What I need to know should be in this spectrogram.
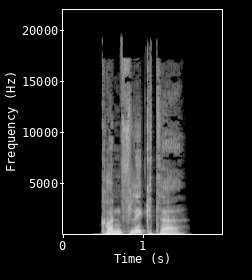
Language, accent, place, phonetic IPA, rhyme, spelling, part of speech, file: German, Germany, Berlin, [kɔnˈflɪktə], -ɪktə, Konflikte, noun, De-Konflikte.ogg
- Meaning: nominative/accusative/genitive plural of Konflikt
